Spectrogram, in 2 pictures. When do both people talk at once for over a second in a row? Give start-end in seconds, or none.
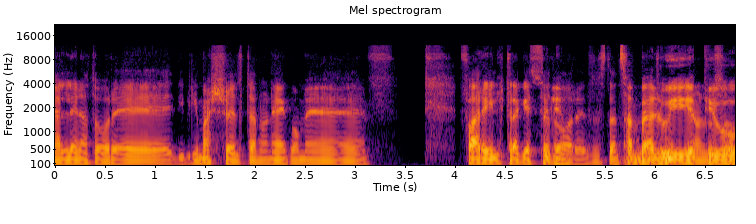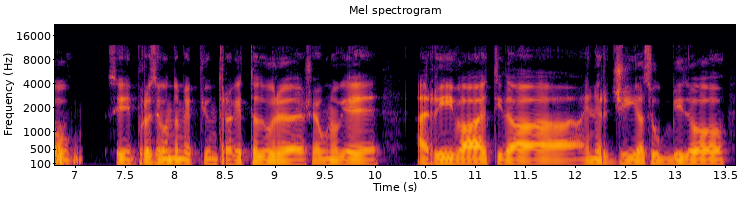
5.7-7.0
